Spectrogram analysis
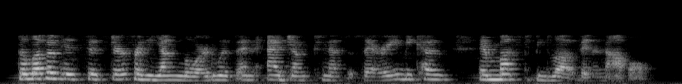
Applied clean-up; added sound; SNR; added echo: none; none; none; reverberation time 0.2 s.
